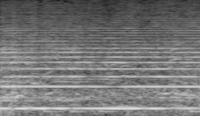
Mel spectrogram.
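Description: A single steady held tone with several overtones, horn-like, holding one pitch without a break.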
